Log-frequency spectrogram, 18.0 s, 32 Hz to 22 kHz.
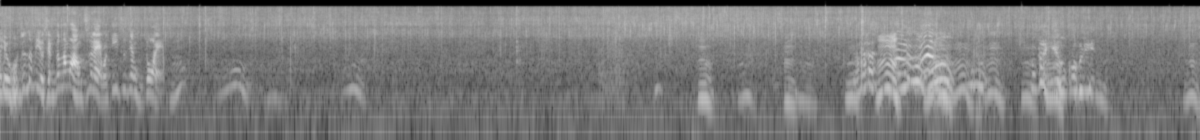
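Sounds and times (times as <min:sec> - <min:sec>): meat sizzling on grill pan: 0:00.0 - 0:18.0
people humming murmurs: 0:02.5 - 0:04.5, 0:05.1 - 0:05.6, 0:09.8 - 0:16.7, 0:17.8 - 0:18.0.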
